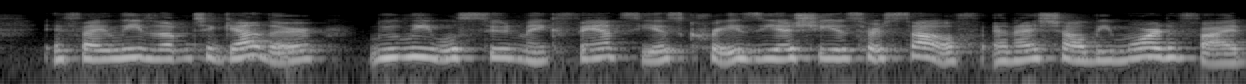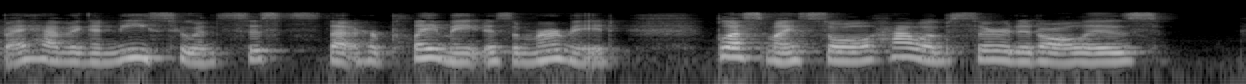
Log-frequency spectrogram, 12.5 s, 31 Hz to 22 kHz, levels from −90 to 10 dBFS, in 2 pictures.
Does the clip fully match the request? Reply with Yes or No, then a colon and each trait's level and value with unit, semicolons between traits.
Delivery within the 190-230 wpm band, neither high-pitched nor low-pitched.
No: average, 195 wpm; high, 220 Hz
